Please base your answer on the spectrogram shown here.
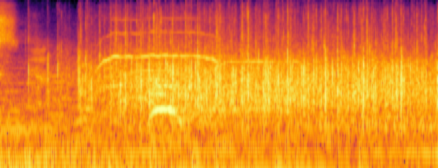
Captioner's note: audience applauds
